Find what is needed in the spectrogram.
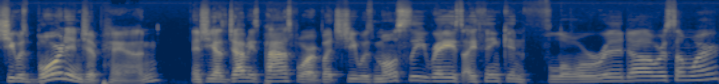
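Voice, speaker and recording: A normal speaking voice at a moderate pace, lively intonation, and a quiet background. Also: man, fairly high pitch for a man. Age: 30s. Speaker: podcast host. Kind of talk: casual chat.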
